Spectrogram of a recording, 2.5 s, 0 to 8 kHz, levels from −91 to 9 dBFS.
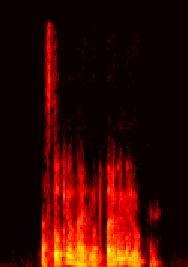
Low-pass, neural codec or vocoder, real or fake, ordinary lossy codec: none; codec, 16 kHz, 1.1 kbps, Voila-Tokenizer; fake; none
